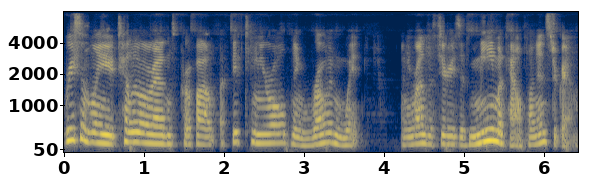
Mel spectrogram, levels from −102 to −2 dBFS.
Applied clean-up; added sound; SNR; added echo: neural mask model DeepFilterNet 3.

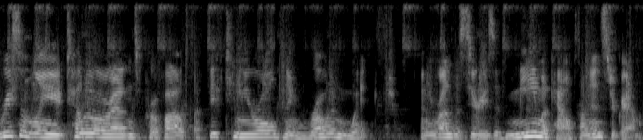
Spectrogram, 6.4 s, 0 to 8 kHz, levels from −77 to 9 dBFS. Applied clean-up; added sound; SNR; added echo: neural separator model SepFormer DNS4.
